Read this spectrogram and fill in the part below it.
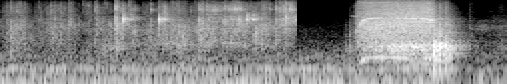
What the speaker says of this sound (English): I'm going to insert the clamping collar and screw it down.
